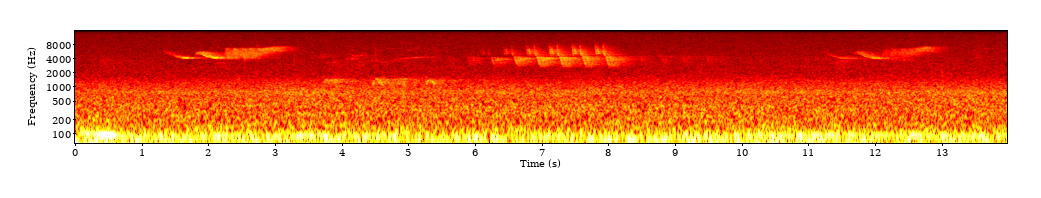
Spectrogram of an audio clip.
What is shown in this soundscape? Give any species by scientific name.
Setophaga caerulescens, Corvus brachyrhynchos, Contopus virens, Seiurus aurocapilla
